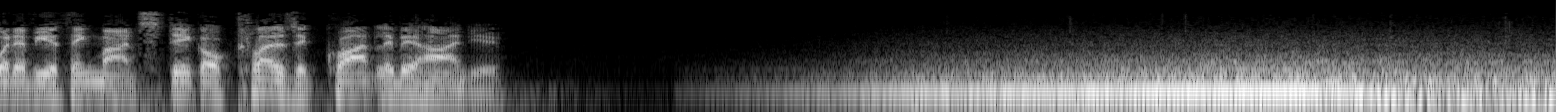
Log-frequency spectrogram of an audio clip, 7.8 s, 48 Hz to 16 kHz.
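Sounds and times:
speech: 0.0s - 2.6s
car engine droning while driving: 3.4s - 7.7s.

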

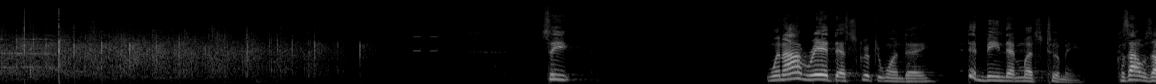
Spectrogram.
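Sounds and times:
audience applauding: 0.0s - 3.9s
speech: 5.5s - 5.8s, 7.7s - 11.5s.

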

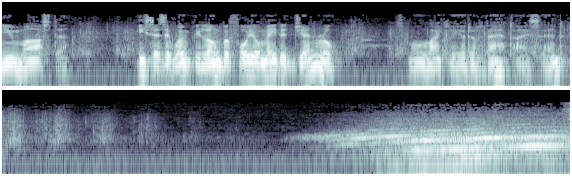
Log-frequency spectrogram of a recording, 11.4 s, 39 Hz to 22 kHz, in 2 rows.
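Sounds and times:
speech: 0.0s - 0.8s, 1.4s - 5.9s
faint footsteps or shuffling: 0.0s - 1.8s, 3.0s - 7.8s
car engine revving as the car draws closer: 8.6s - 11.3s.

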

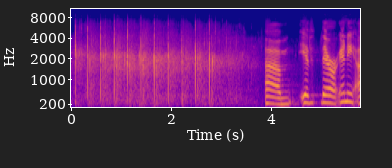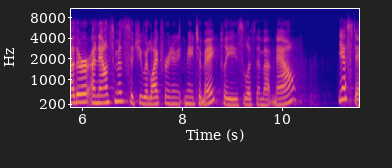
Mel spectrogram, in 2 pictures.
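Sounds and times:
roomful of people applauding: 0.0s - 3.8s
louder evenly spaced claps in a quick rhythm: 0.0s - 3.9s
speech: 3.9s - 10.4s, 11.1s - 11.5s.

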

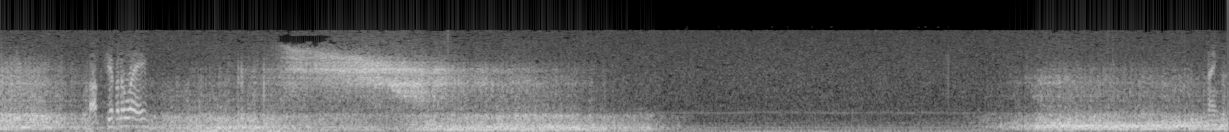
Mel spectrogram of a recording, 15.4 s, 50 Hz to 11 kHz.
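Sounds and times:
rocket ship blast-off roar: 0.0s - 8.6s, 12.0s - 15.3s
faint whine: 0.0s - 15.3s
low steady hum: 0.0s - 15.3s
speech: 1.2s - 3.1s.

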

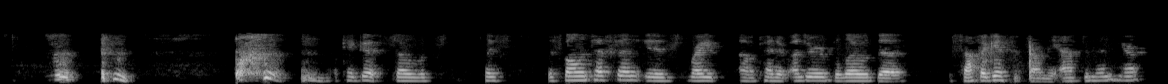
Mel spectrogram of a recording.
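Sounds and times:
person clearing throat: 0.5s - 1.3s, 2.4s - 3.3s
person coughing harshly: 0.5s - 1.3s, 2.4s - 3.3s
speech: 0.5s - 1.4s, 3.5s - 11.5s.

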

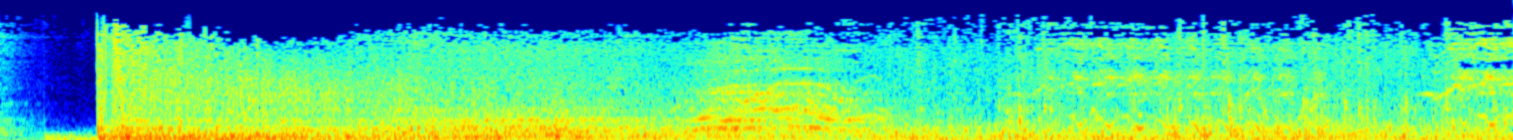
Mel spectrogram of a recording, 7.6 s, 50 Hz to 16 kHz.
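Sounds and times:
circus cannon being fired: 0.2s - 3.5s
stampeding ponies' hooves in a performing ponies stable: 4.6s - 7.5s
horse whinnying shrilly: 5.0s - 7.5s.

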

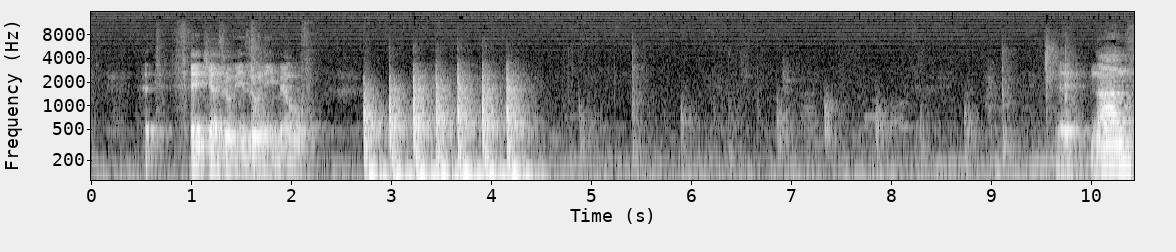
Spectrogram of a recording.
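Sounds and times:
speech: 0.6s - 2.3s, 10.1s - 10.4s
knocking on a door: 2.7s - 4.6s.

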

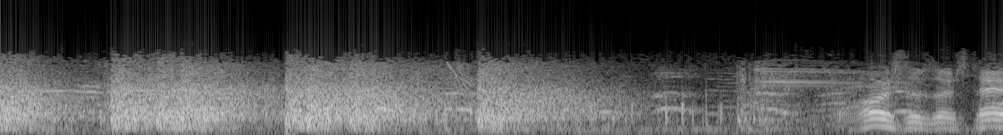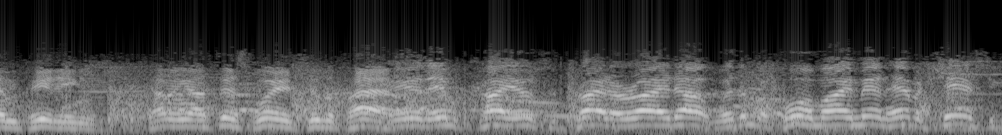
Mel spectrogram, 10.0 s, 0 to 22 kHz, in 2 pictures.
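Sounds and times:
gunshots in a western shootout between posse and outlaws: 0.0s - 3.3s, 5.1s - 8.5s
speech: 4.4s - 10.0s.

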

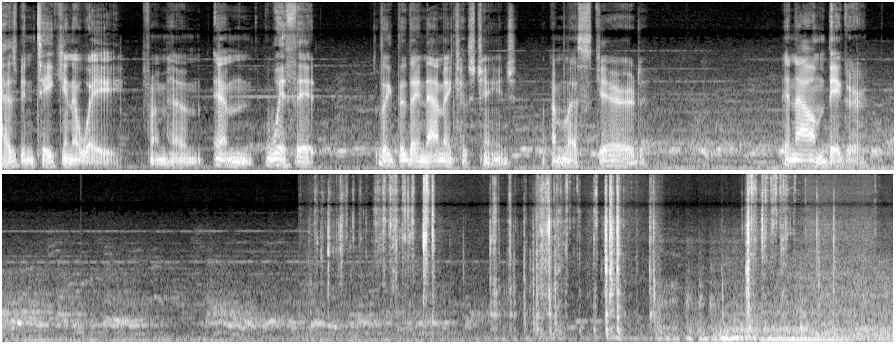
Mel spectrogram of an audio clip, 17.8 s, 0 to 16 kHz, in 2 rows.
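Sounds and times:
speech: 0.0s - 6.6s, 7.8s - 8.9s
keys jangling: 11.9s - 15.5s, 16.3s - 17.7s
clicks and clunks of someone climbing into a car: 12.0s - 17.5s.

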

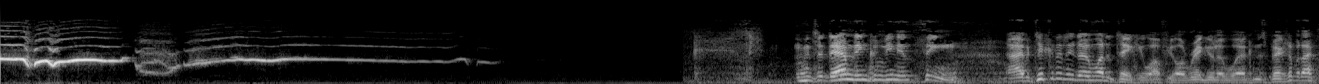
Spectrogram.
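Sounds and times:
girl screaming: 0.0s - 5.0s
speech: 8.0s - 13.1s.

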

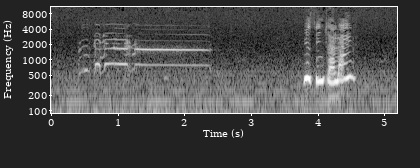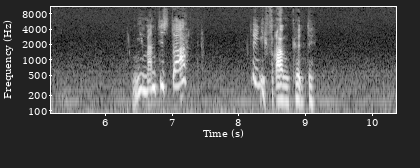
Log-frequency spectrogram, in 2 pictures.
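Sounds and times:
rooster crowing: 0.4s - 2.5s
speech: 4.0s - 4.6s, 6.4s - 7.3s, 8.2s - 9.2s.

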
